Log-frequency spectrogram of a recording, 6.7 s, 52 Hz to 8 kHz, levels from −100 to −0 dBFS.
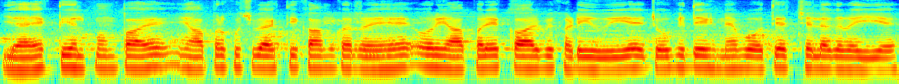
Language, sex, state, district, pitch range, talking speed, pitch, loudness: Hindi, male, Haryana, Rohtak, 135-140 Hz, 285 wpm, 140 Hz, -16 LUFS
